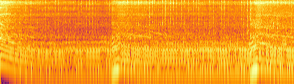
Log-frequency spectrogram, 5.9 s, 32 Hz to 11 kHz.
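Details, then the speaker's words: Husqvarna 240 chainsaw with new Hipa aftermarket carburetor after high, low and idle adjustment, restarted after sitting 15–20 minutes: crisp two-stroke revving up and settling back cleanly, no bogging or stumbling; carb set right. "Okay, there you have it. Basically running good."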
